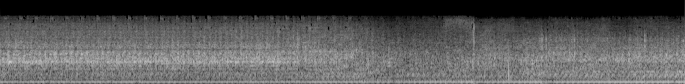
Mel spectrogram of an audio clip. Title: Lifter tick? Part 2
